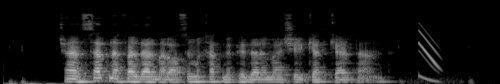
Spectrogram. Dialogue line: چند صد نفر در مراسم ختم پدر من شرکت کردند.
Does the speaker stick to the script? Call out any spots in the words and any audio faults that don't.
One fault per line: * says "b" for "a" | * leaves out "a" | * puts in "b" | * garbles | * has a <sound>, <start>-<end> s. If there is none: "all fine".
* has a chirp, 4.2-4.4 s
